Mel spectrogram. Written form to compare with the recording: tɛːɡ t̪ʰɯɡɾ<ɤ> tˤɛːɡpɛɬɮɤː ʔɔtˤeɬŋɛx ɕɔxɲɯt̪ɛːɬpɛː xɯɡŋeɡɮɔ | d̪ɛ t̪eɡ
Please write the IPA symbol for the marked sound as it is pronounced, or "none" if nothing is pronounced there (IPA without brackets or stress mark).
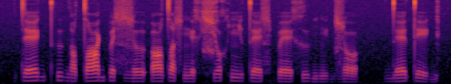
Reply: ɤ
